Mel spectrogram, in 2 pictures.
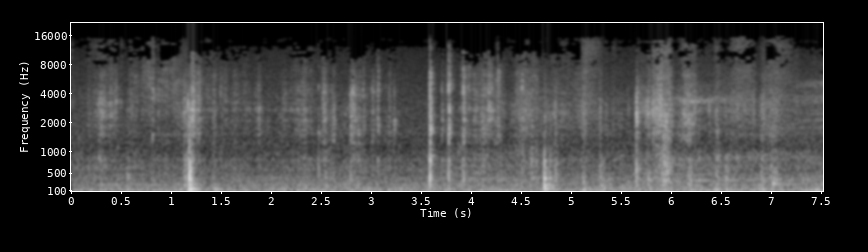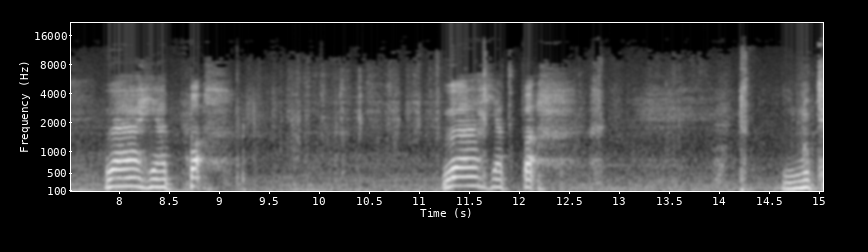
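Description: Magazine pages rustle and flip close by.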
